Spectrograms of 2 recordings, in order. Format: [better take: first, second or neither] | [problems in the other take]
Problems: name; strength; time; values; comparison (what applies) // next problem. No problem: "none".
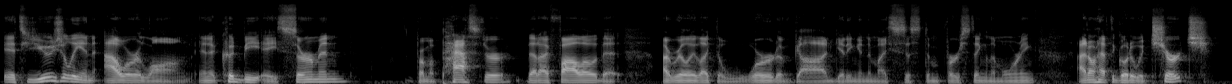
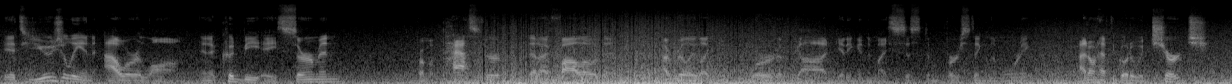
first | wind noise on the microphone; heavy; 6 dB below the speech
